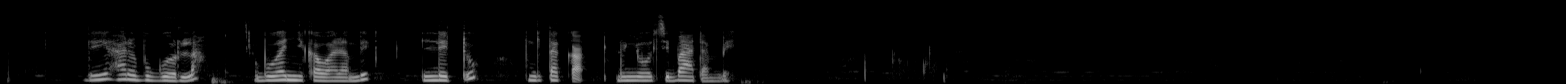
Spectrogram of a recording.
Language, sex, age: Wolof, female, 18-24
